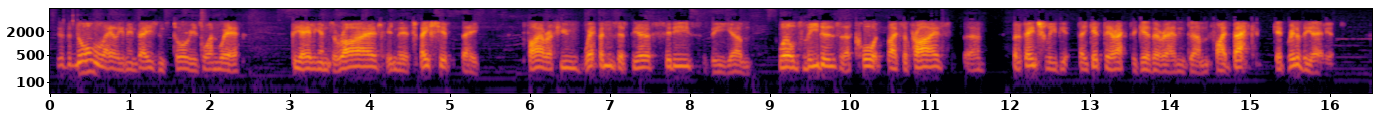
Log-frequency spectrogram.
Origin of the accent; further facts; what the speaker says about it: Australia; moved away; Both of us were born and raised in Australia, but both of us lived for a long time overseas.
